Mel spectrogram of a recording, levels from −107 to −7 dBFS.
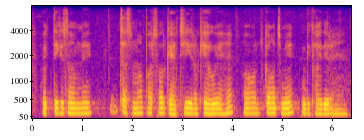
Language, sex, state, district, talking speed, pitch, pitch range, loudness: Hindi, male, Uttar Pradesh, Jyotiba Phule Nagar, 160 wpm, 135 Hz, 130-140 Hz, -17 LUFS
